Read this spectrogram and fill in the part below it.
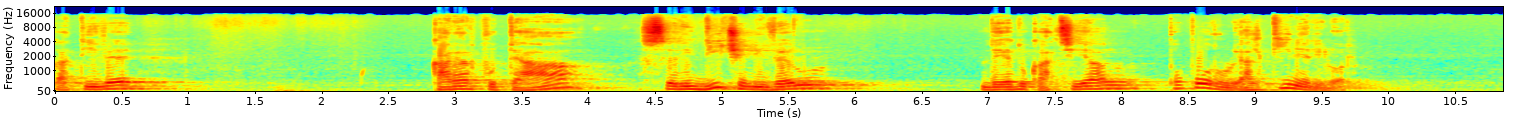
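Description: A middle-aged man speaks calmly and steadily into a microphone.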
